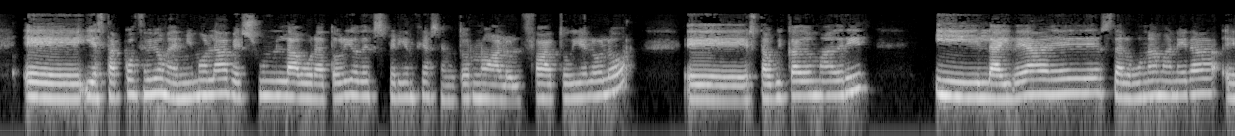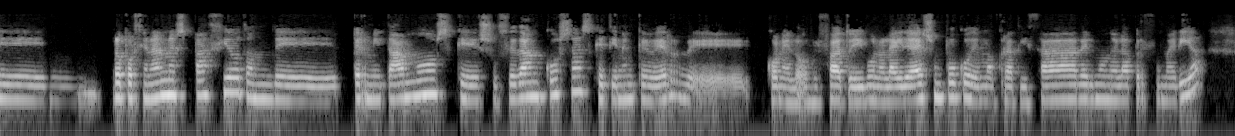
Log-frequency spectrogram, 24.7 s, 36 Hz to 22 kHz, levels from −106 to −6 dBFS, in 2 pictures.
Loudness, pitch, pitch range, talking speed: -30 LUFS, 220 Hz, 200-250 Hz, 145 wpm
